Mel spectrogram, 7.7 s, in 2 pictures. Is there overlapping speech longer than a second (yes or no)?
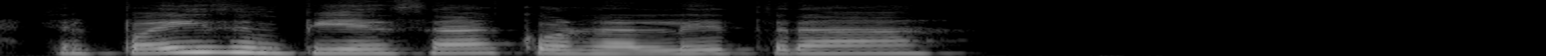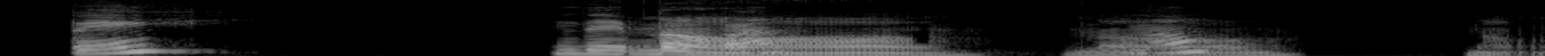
no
